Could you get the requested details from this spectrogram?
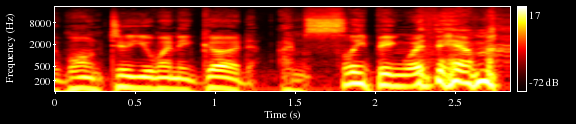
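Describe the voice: A man at medium pitch in a put-on character voice. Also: moderate pace.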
